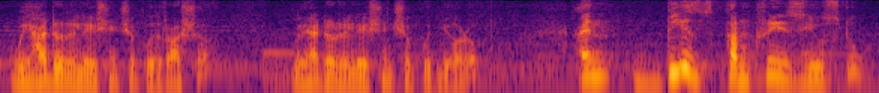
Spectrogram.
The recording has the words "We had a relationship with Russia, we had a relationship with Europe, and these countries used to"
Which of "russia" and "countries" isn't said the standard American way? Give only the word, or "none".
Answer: none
